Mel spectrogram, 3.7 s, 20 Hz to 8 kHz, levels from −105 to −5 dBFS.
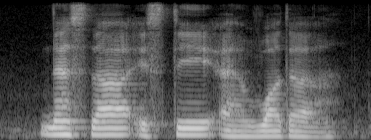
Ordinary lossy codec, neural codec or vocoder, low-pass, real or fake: Opus, 64 kbps; none; 7.2 kHz; real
